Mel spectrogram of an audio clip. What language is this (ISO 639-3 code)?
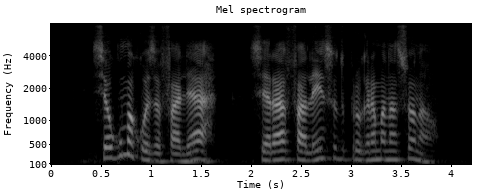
por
